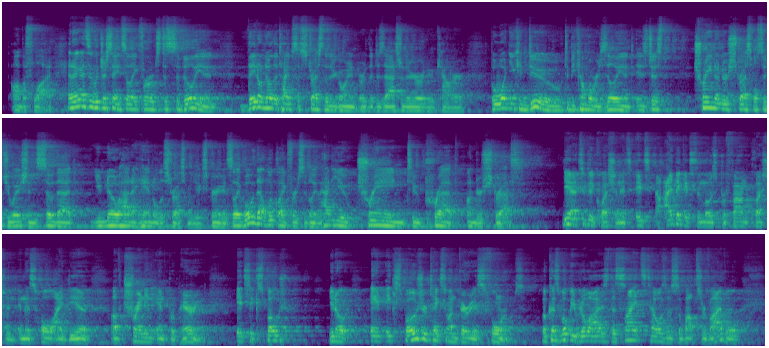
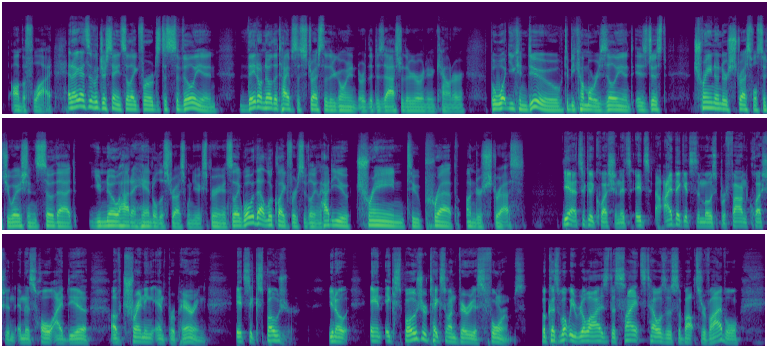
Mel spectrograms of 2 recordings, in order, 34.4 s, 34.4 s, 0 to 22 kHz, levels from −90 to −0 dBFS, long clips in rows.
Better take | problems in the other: second | room echo; slight; dies away in 1.2 s // off-mic speech; somewhat distant

